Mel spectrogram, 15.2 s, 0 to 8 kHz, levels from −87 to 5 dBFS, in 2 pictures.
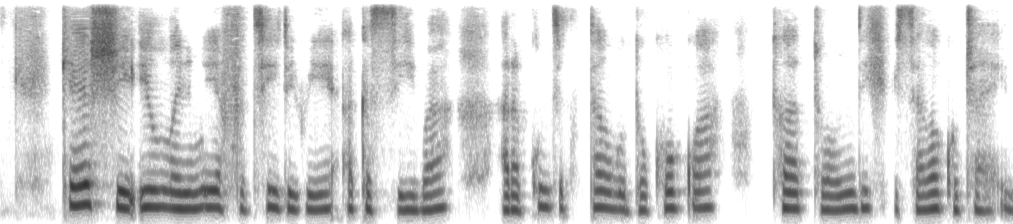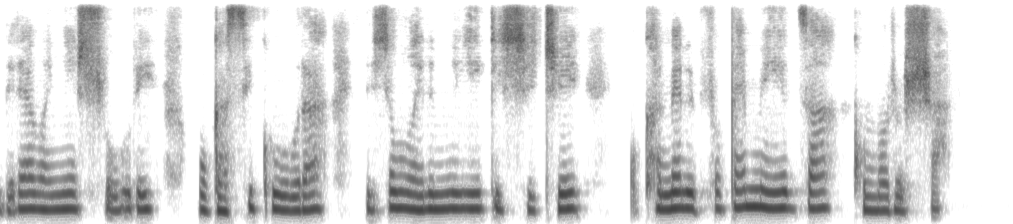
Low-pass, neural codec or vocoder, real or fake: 7.2 kHz; codec, 16 kHz, 1.1 kbps, Voila-Tokenizer; fake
